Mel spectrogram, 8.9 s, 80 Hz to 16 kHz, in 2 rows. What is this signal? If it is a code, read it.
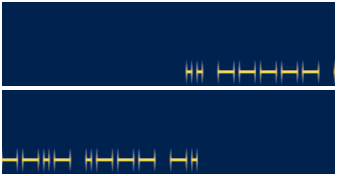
Morse code, heard as a keyed tone, about 17 wpm, 700 Hz. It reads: I0QJN
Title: DXCC-100 Call Signs - 5 Characters - Repeated 3x - 17wpm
